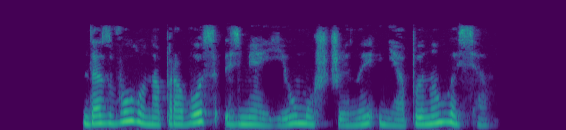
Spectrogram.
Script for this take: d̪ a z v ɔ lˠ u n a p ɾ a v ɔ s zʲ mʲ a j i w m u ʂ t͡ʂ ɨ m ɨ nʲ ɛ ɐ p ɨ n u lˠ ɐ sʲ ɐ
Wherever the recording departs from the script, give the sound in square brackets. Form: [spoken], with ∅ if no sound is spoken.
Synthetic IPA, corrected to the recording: d̪ a z v ɔ lˠ u n [ɐ] p ɾ a v ɔ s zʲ mʲ a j i w m u ʂ t͡ʂ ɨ [n] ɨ nʲ ɛ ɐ p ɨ n u lˠ ɐ sʲ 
